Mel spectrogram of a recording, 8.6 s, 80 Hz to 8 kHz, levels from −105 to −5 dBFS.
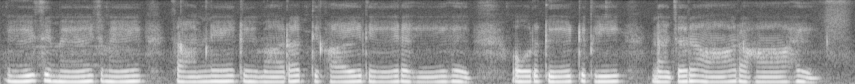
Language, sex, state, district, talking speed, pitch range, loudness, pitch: Hindi, female, Rajasthan, Jaipur, 120 wpm, 175-185 Hz, -16 LUFS, 180 Hz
